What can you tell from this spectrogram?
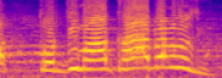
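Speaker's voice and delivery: high-pitched mock scolding; retold angry challenge. Villagers confront the muezzin over the azaan, retold angry challenge. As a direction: imitate an irate villager having a go. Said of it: "तो मुअज्जिन से लड़ने आ गए".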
